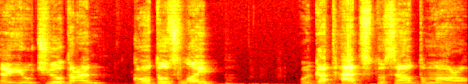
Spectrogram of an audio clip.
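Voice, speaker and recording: A put-on character voice at a fairly slow pace, full of very wide pitch swings and big swings in loudness. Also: man, fairly high pitch for a man. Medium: read story. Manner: loud street-crier calls.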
